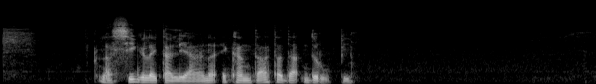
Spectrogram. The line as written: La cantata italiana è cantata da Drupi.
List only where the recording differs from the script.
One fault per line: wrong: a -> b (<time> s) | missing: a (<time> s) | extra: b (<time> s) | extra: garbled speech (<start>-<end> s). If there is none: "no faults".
wrong: cantata -> sigla (1.1 s)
